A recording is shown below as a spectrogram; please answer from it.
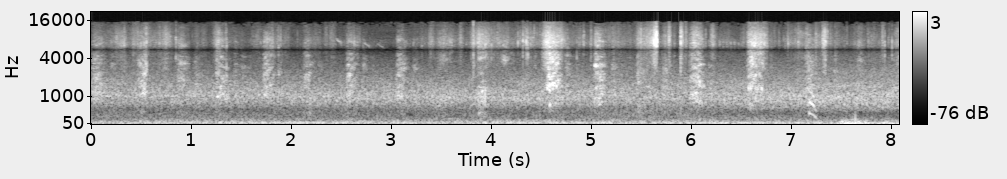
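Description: French bulldog playing with a rope tug toy, making irregular short sounds throughout and a brief falling whine near the end, over a steady low rumble.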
